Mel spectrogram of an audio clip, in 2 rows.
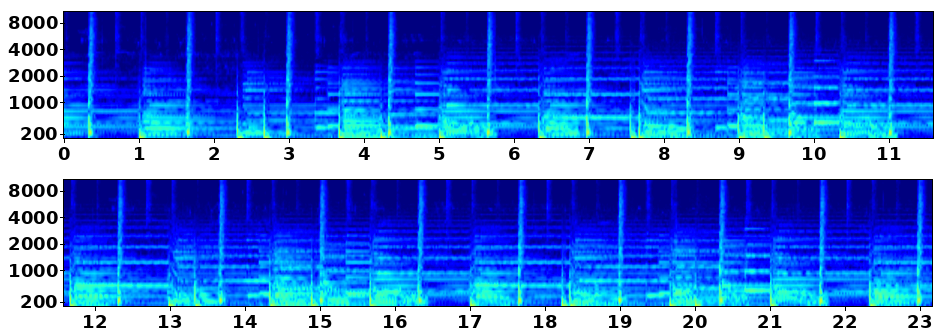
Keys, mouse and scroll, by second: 0.7 ctrl+z, 2.0 ctrl+z, 2.2 ctrl+-, 3.3 ctrl+-, 3.4 ctrl+=, 6.2 ctrl+=, 7.7 ctrl+z, 13.7 ctrl+-, 15.0 ctrl+-, 15.2 ctrl+=, 21.1 ctrl+-, 21.5 ctrl+=, 21.7 ctrl+-, 21.9 right click.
